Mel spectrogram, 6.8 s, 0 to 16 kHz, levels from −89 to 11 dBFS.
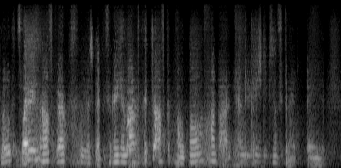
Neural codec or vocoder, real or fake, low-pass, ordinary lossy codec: codec, 44.1 kHz, 0.9 kbps, DAC; fake; 14.4 kHz; AAC, 96 kbps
